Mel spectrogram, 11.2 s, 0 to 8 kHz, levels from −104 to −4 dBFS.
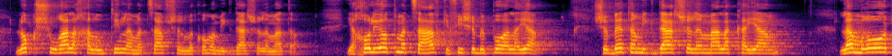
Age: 40-59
